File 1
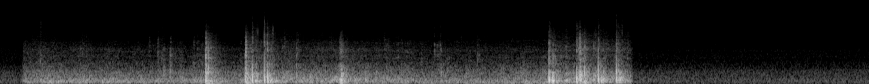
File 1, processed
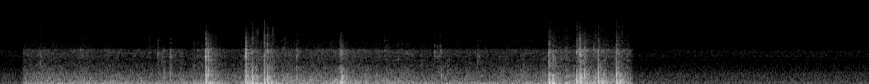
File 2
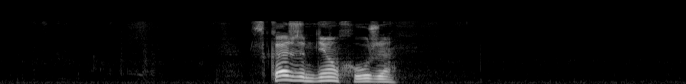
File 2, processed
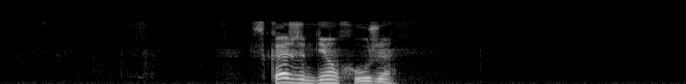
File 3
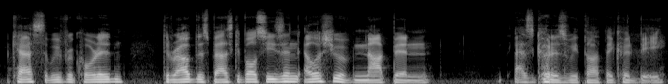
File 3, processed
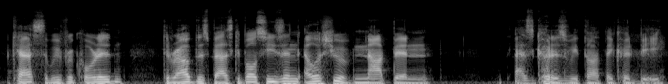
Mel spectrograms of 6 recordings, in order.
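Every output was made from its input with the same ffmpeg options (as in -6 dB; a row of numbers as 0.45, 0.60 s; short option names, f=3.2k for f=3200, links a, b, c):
-af "superequalizer=11b=2:12b=0.708:16b=0.316,afreqshift=-120,volume=-1dB"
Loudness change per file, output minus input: -2.5, -1.5, -2.5 LU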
